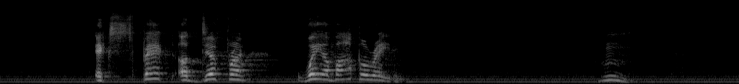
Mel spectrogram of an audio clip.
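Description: A man speaks with feeling into a microphone, heard through a loudspeaker.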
